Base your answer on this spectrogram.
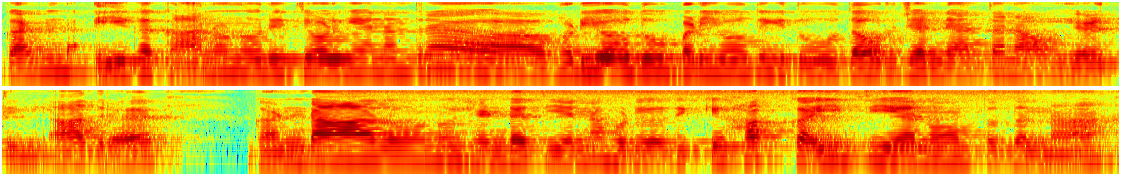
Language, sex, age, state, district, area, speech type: Kannada, female, 45-60, Karnataka, Koppal, rural, spontaneous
